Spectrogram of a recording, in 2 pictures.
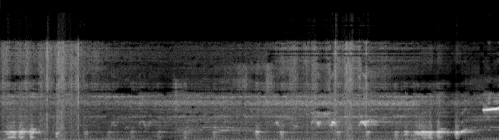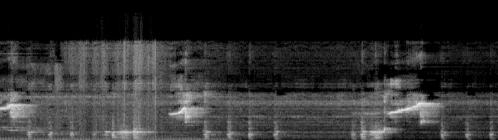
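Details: A Southeast Asian pheasant gives harsh, rasping bursts every second or two, with thin high chirps of other birds and a low steady hum that stops near the end.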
